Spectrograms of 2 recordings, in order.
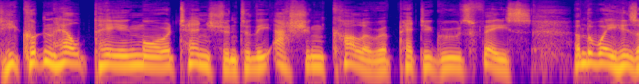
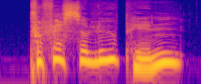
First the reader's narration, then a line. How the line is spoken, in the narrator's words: said Hermione timidly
